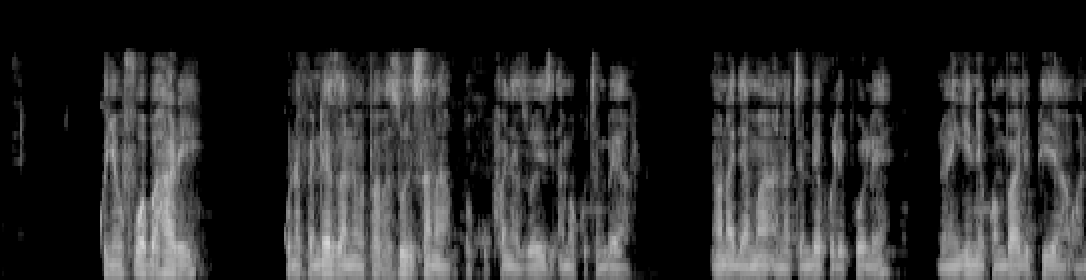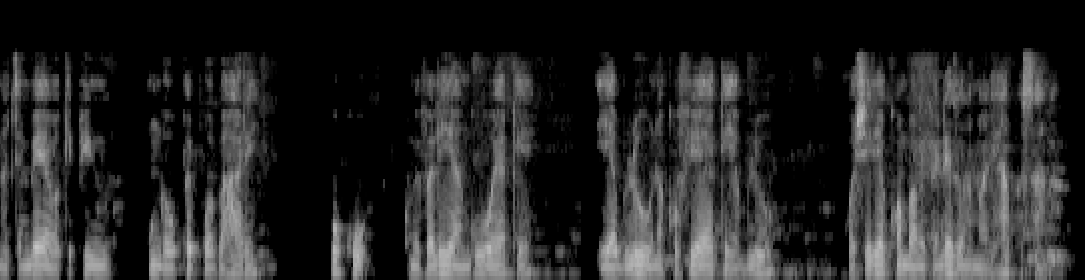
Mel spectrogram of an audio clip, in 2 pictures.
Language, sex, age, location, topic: Swahili, male, 36-49, Mombasa, government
